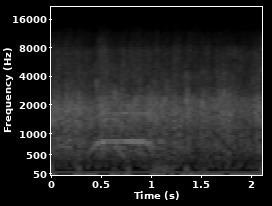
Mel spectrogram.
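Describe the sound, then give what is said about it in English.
A church crowd claps hands in dense, sustained applause, a steady wash of many overlapping claps with a faint low rhythmic thump underneath and a brief thin tone partway through. “Somebody clap your hands like this is powerful.”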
